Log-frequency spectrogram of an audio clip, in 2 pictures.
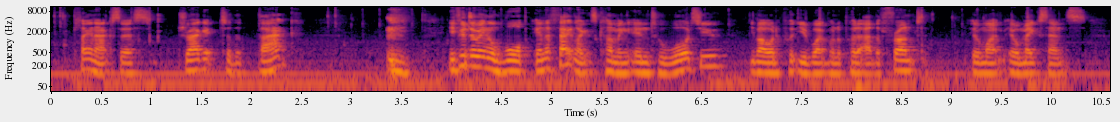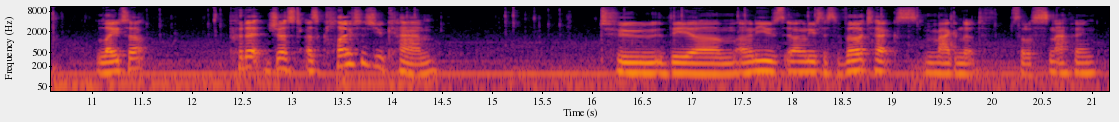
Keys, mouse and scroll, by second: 0.5 middle click, 0.8 g, 3.1 shift+middle click, 3.4 middle click, 4.0 shift+middle click, 4.3 middle click, 4.7 scroll down 1, 4.9 middle click, 6.5 middle drag, 7.6 g, 9.1 shift+middle click, 9.7 KP_1, 10.6 KP_3, 11.1 scroll up 2, 11.5 shift+middle drag, 11.8 scroll up 2, 12.1 shift+middle drag, 12.6 scroll up 1, 13.4 g, 15.1 click, 15.5 shift+middle drag, 15.9-16.2 scroll up 2, 16.2 shift+middle drag, 16.8-18.9 drag, 19.2 click, 19.8 scroll up 1, 20.0 shift+middle drag, 20.5-21.1 scroll up 2.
